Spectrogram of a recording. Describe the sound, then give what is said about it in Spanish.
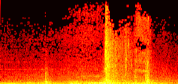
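The wind slams a window shut with one sharp bang near the middle, flanked by a couple of softer knocks, over a steady rushing noise. “el viento cierra la ventana.”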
